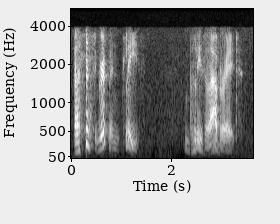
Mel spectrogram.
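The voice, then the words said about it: Put-on English accent. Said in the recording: “all of a sudden I'm getting English, and I'm serious when I start talking in an English accent.”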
